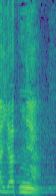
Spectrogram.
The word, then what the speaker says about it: yajna: Ayahbunda rukunnya yaitu Panca Yadnya Panca artinya lima zatnya itu artinya lima macam selamatan zatnya tulisannya yajna Ayah Bunda tapi membacanya yadnya yang pertama adalah dewa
